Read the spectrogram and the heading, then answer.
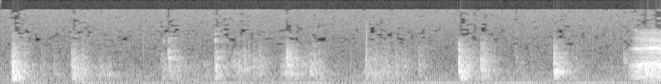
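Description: Metallic clunks and knocks of a safe door being shut and locked, a series of separate thuds and rattles spread over several seconds that end in a louder rattling clatter.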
